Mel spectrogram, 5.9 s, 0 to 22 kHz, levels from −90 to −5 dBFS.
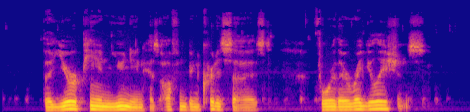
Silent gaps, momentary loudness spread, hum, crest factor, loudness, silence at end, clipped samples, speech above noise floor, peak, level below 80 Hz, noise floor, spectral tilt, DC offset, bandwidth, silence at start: none; 17 LU; none; 16 dB; -17 LUFS; 0.6 s; under 0.1%; 47 dB; -2 dBFS; -54 dBFS; -62 dBFS; -8.5 dB/octave; under 0.1%; 11.5 kHz; 0.55 s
